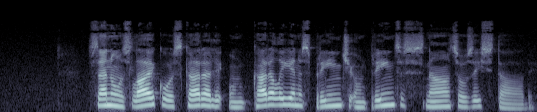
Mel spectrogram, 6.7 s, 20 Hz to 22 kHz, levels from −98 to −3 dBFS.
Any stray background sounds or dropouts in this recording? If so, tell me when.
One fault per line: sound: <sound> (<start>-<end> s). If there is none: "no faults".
no faults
